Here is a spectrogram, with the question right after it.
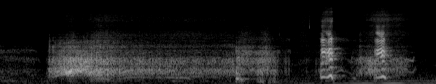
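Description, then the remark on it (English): Someone blows their nose: one long, breathy, rasping blow, then two shorter, sharper honks close together. The nasal noise is moderately loud and has no talking over it. “Okay, pause. I have to blow my nose.”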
